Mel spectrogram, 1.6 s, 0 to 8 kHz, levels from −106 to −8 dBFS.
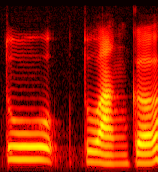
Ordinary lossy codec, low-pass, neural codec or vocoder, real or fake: none; 7.2 kHz; vocoder, 44.1 kHz, 128 mel bands every 256 samples, BigVGAN v2; fake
